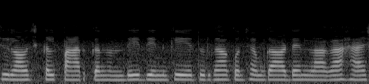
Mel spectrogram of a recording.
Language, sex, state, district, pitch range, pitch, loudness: Telugu, female, Andhra Pradesh, Visakhapatnam, 210-220 Hz, 215 Hz, -28 LUFS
